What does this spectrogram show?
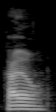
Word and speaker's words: Kiel: Evening, Kyle. Kyle, how we doing? You I good? don't mind though, because obviously the way it's spelt, it's not spelt the way it's normally.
